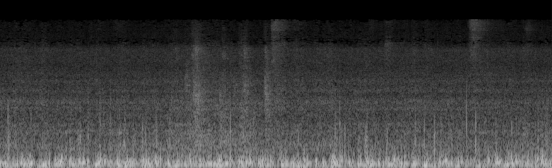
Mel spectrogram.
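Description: Diesel multiple unit passenger train running along the track: a steady low rumble with a few faint clicks.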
